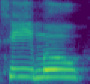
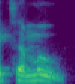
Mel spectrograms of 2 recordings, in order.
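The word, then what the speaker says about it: Temu: Black people been calling it T-Moo forever. We've been T-Mooing forever. Now we finally know how to actually say Tamu.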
